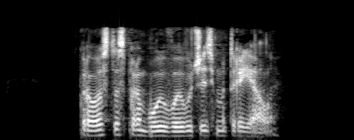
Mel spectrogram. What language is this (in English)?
Belarusian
